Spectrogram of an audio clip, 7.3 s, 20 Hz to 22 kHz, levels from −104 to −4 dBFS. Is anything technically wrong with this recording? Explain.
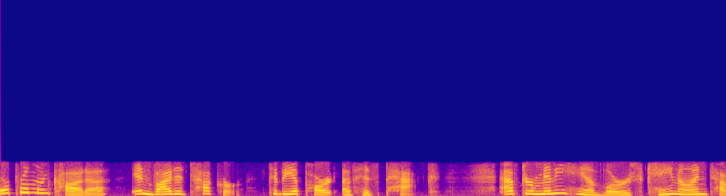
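No, this is ordinary G.711 telephone-band speech, with the line passing roughly 150 Hz to 3.6 kHz and nothing above about 3.7 kHz, as expected for that format.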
